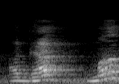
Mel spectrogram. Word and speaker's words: अध्यात्मं: अध्यात्म के ऊपर अनुस्वार के बाद का अक्षर है क, और अनुस्वार के बाद जब क आएगा तो अनुस्वार का उच्चारण होगा अंग। तो ये हम अपनी किताब में नोट करके रख सकते हैं। अध्यात्मं कर्म चाखिलम्, ये ऐसे करके आएगा।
